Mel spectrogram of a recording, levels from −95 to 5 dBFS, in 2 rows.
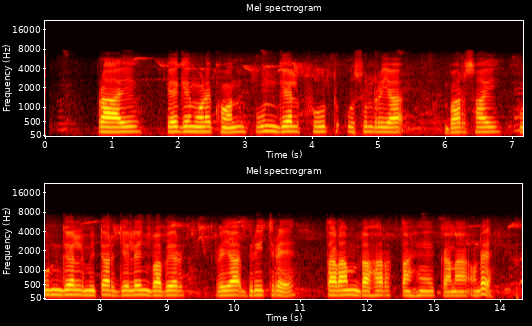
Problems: constant background noise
